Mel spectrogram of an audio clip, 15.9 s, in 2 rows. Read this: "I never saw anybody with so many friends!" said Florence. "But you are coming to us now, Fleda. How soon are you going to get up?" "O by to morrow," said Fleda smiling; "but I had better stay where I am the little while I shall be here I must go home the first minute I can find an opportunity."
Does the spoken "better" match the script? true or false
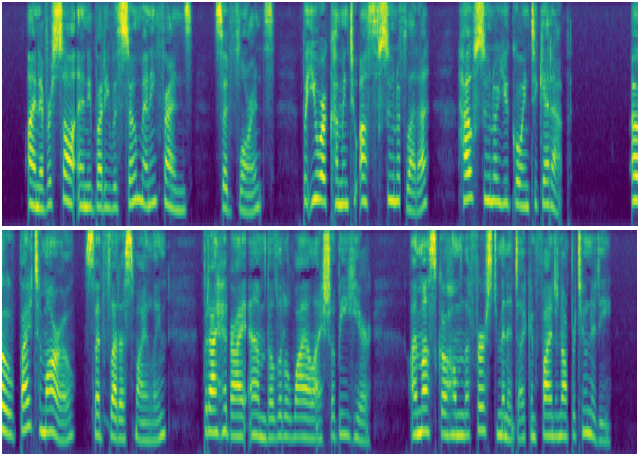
false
